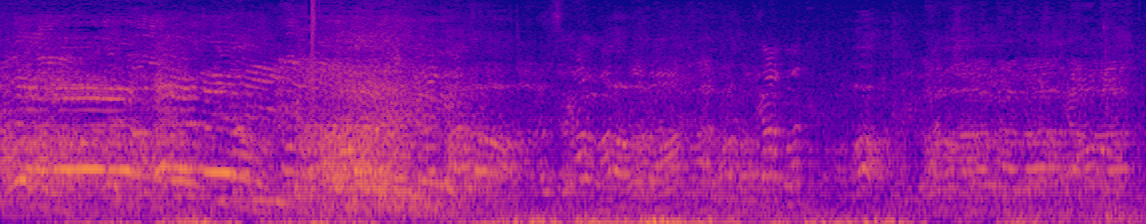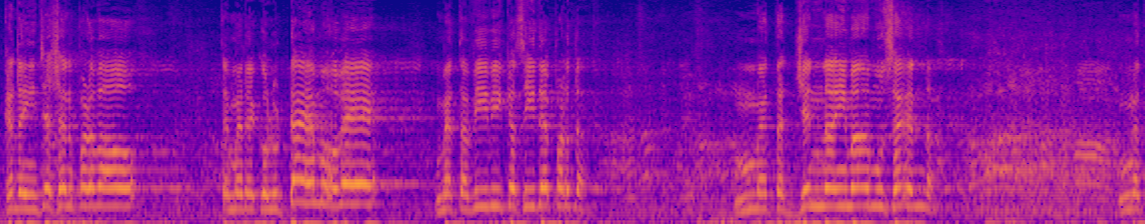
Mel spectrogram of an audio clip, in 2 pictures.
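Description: A man chants loudly into a microphone in a melodic, mournful recitation.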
